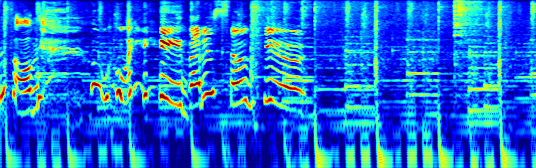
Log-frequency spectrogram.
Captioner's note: laughing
